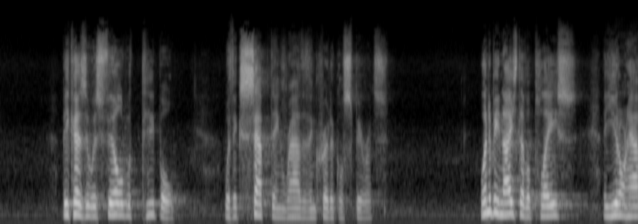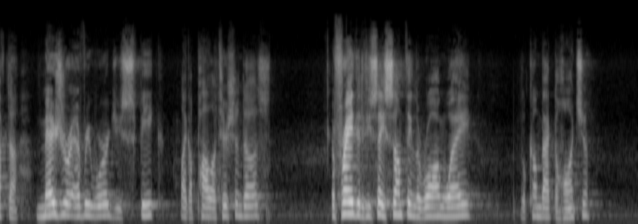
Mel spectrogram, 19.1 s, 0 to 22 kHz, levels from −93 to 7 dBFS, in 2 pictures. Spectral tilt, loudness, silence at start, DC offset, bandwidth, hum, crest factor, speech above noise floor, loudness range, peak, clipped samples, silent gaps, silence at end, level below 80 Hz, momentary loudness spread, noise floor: -3.5 dB/octave; -25 LUFS; 0.95 s; under 0.1%; 13 kHz; none; 24 dB; 40 dB; 8 LU; -4 dBFS; under 0.1%; none; 0.75 s; -74 dBFS; 16 LU; -65 dBFS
